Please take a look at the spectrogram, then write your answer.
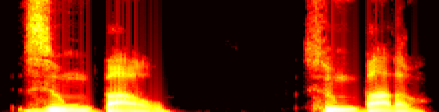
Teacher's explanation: they eat the D sound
